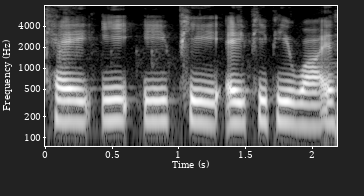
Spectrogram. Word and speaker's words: Keep Appy: So it's spelled like K E E P A P P Y. So it's kind of like Keep Happy, but Keep Appy.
